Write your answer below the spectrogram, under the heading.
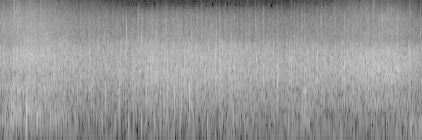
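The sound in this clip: A church audience applauds to welcome a guest speaker after a scripture reading, giving a steady, even wash of clapping that holds for about eight seconds at a fairly low level without pausing.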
